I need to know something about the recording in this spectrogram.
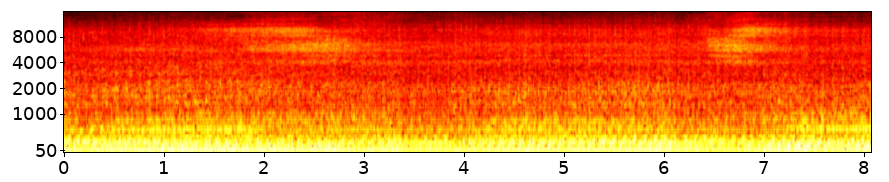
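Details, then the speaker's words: Rebuilt Pontiac 400 V8 on homemade run stand, break-in after earlier flat-tappet cam and bearing failure: deep steady rumble at fast even idle, no ticking or knocking; running smoothly, only valve cover oil leaks. "great success ha Pontiac is behaving itself that is good news"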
